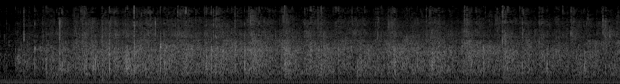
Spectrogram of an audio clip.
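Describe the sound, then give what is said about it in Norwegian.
A church audience claps steadily for about six seconds, a dense, even patter of many hands that holds a constant loudness throughout, with a low steady hum underneath and no voices. “Vi gir deg en klapp til han.”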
